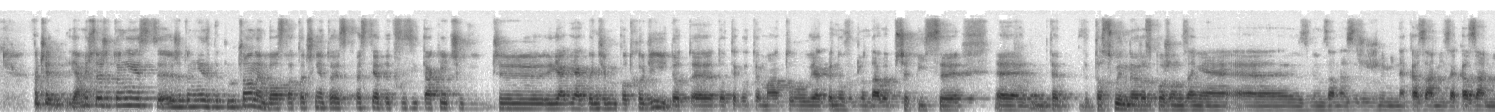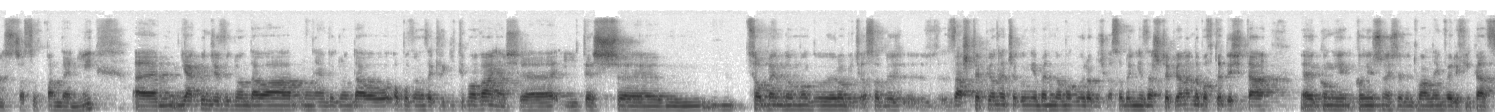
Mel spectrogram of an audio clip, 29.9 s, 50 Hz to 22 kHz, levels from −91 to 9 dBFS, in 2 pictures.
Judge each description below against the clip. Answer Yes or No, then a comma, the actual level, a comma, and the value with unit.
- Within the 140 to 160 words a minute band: Yes, average, 155 wpm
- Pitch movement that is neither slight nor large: Yes, average, 4.0 semitones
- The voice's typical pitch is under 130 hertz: Yes, low, 115 Hz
